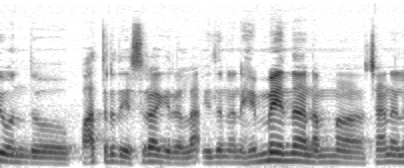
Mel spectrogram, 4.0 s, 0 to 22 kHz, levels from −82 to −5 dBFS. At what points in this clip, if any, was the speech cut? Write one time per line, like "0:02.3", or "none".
0:02.0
